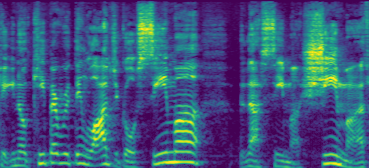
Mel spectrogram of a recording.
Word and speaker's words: CIMA: Shima, that's how you pronounce it, losing to Kenny Omega did not hurt him at all.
